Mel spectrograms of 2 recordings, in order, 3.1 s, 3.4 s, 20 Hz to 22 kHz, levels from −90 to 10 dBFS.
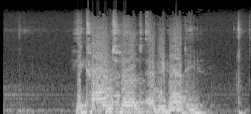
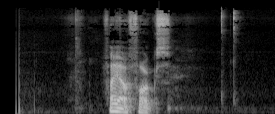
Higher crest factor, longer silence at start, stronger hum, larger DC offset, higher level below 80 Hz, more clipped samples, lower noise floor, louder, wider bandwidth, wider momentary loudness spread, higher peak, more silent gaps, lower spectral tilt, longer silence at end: second, 10 dB vs 20 dB; second, 0.05 s vs 0.95 s; neither; neither; first, -28 dBFS vs -50 dBFS; neither; second, -36 dBFS vs -58 dBFS; first, -9 LUFS vs -16 LUFS; about the same, 16 kHz vs 16.5 kHz; about the same, 16 LU vs 18 LU; about the same, 0 dBFS vs 0 dBFS; neither; about the same, -4.5 dB/octave vs -3.5 dB/octave; second, 0.05 s vs 0.5 s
